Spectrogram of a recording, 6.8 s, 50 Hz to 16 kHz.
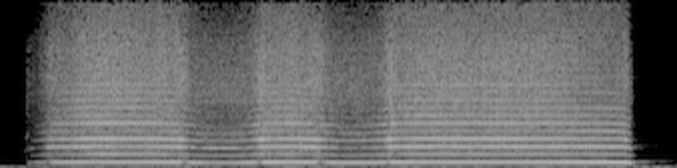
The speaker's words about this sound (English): For instance, the following is the standard American train whistle from the 1840s and 50s. Now, I've turned all these samples down considerably to save a few eardrums, but if you're wearing headphones, quick heads up.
